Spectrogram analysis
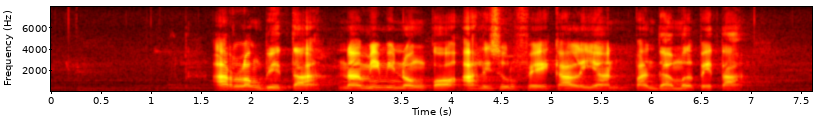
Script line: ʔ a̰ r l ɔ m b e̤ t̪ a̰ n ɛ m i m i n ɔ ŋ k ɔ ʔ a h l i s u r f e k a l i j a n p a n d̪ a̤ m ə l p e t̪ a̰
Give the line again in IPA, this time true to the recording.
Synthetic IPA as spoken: ʔ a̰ r l ɔ ŋ b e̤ t̪ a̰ n a m i m i n ɔ ŋ k ɔ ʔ a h l i s u r f e k a l i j a n p a n d̪ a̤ m ə l p e t̪ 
